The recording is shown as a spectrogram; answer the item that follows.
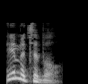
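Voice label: "imitable", British English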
